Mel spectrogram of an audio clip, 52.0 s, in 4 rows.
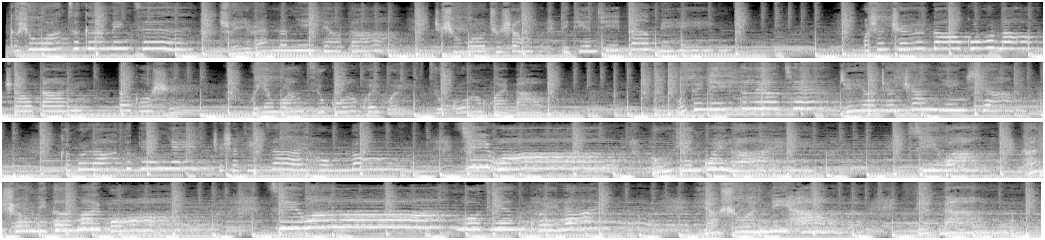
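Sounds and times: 
Chinese-language music: 0.0s - 52.0s.

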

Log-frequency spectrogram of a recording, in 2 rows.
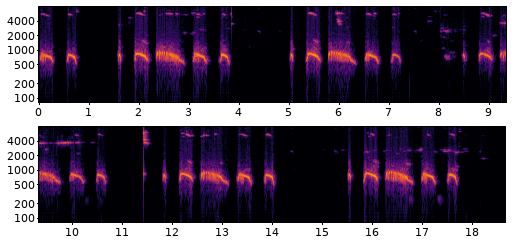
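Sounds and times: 
spotted dove cooing: 0.0s - 0.9s, 1.6s - 3.9s, 5.0s - 7.3s, 8.5s - 10.8s, 11.8s - 14.2s, 15.5s - 17.9s.

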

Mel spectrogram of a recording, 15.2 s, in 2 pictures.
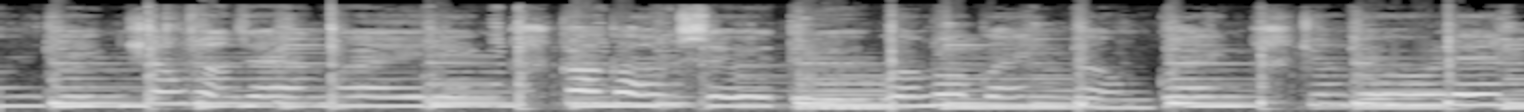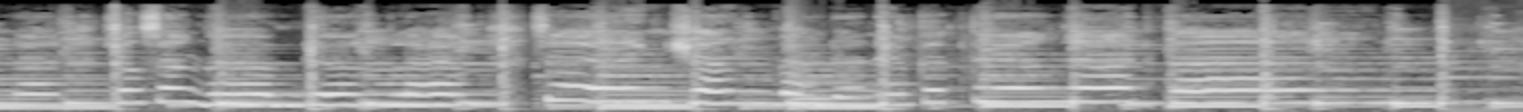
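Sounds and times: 
song: 0.2s - 15.2s.

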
